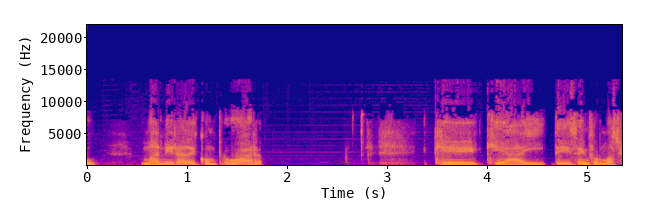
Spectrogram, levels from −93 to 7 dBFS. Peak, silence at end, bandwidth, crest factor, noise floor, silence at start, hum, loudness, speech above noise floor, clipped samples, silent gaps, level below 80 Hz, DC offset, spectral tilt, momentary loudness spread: -4 dBFS; 0 s; 13.5 kHz; 14 dB; -62 dBFS; 0 s; none; -17 LUFS; 45 dB; under 0.1%; none; -58 dBFS; under 0.1%; -4.5 dB/octave; 14 LU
